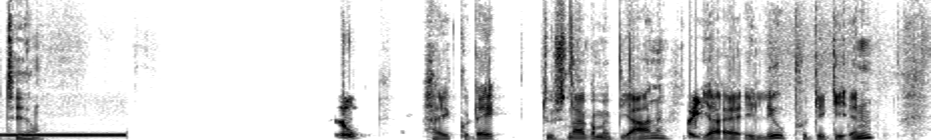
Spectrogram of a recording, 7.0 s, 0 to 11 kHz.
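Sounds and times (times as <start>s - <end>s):
speech: 0.0s - 0.4s, 2.5s - 6.9s
telephone ringing tone while placing a call: 0.0s - 1.0s.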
